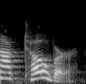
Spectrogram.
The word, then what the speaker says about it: October: And notice in October that only the first O is pronounced with a short O. The second O is pronounced with a long O, a different sound.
